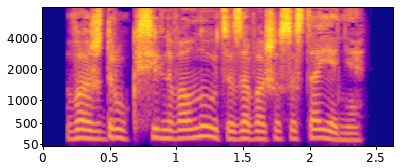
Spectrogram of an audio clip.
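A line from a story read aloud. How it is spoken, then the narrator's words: Through gritted teeth. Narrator (Russian): сквозь зубы произнесла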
